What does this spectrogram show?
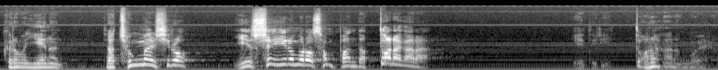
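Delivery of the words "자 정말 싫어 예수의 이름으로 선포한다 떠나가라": loud, high-pitched banishing command; vehement rejection. Shown as a demonstration. Believer ordering the spirit to leave, vehement rejection. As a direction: drive it out with open dislike. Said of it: "이렇게 싫어하라고요".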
